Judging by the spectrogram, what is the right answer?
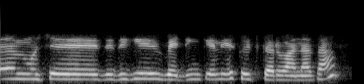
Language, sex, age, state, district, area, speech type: Hindi, female, 18-30, Madhya Pradesh, Harda, rural, conversation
